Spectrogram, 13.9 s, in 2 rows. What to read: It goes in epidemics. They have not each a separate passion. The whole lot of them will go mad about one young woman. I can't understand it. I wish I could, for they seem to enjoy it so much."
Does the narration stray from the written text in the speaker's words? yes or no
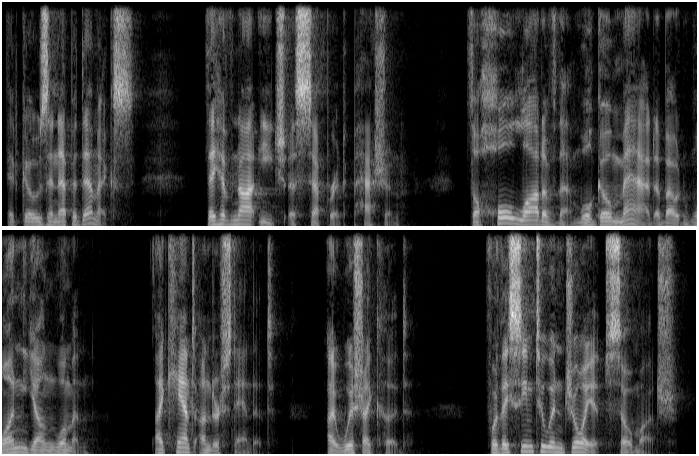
no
